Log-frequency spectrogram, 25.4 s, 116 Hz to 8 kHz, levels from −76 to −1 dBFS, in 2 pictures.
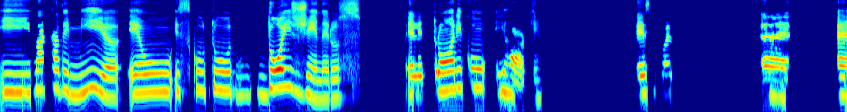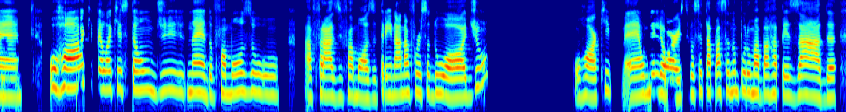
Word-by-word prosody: E, 250 0 -3
na 275 0 +2
academia, 260 -5 -2
eu 250 +1 -1
escuto 265 +1 -4 0.4
2 290 +6 +5
gêneros: 200 -5 -4 0.7
eletrônico 270 +6 +2 0.2
e 255 +2 -4
rock. 195 -2 -2 1.4
Esses 230 +1 +1 0.2
dois 245 0 -9 2.5
É, 225 - +5 0.3
é. - - -10 0.5
O 300 - +4
rock 305 +4 +7
pela 275 -1 +1
questão 275 -1 -3
de 255 +1 -8
né, 250 -1 +3
do 225 -1 -7
famoso 235 -1 -3 0.4
a 210 - -2
frase 215 -1 0
famosa 200 -2 -2
"treinar 225 +1 -1
na 240 +1 +1
força 245 0 -5
do 240 +1 -4
ódio". 210 - +3 1.3
O - - -7
rock 210 +4 0 0.2
é 215 +1 +1
o 225 - -1
melhor. 230 -4 +2
Se - - -27
você 235 +2 -6
tá 245 0 +2
passando 250 +1 -3
por 260 0 -3
uma 240 -1 +3
barra 230 0 0
pesada, 215 -2 +1
240 Hz, 100 wpm, -22 LUFS, 220-265 Hz, 2.5 s, rock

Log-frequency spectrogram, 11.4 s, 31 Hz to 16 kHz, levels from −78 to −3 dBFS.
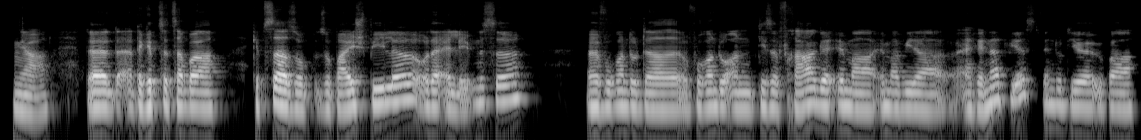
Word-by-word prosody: Ja, 115 -2 -2 0.4
da 135 0 +8
da 135 +1 -3
da 135 - 0
gibt's 145 +1 +1
jetzt 145 -1 -1
aber 135 -1 +2 0.2
gibt's 145 - -7
da 145 -4 +8
so 130 -2 -2
so 130 -1 -6
Beispiele 155 +8 +2
oder 140 -1 +1
Erlebnisse, 175 +9 -2 0.6
äh, 135 +1 +1
woran 140 +1 -1
du 140 - 0
da 125 -1 -1
woran 140 +1 -1
du 140 0 0
an 130 -1 -3
diese 135 -1 -3
Frage 145 +4 0
immer 135 -4 -1
immer 135 -1 -4
wieder 130 -1 -1 0.3
erinnert 145 +9 -2
wirst, 230 +5 -4
wenn - - -5
du 150 - -4
dir 140 -2 -2
über 130 -1 -4
135 Hz, 170 wpm, -23 LUFS, 130-145 Hz, 0.6 s, da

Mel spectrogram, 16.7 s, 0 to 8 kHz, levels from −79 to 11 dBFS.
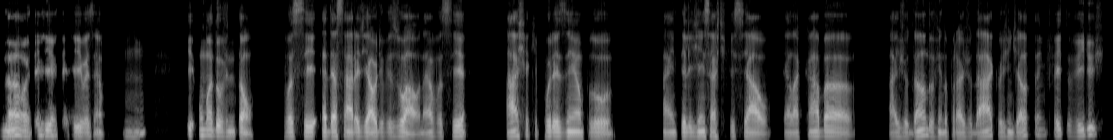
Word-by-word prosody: Não, 110 +3 +5
eu - - +3
entendi 115 +3 0
entendi 100 -3 -3
o - - -1
exemplo, 90 - -5 0.3
uhum, 100 - -10 0.6
e - - -1
uma 120 0 +2
dúvida, 100 -3 +1
então - - +3 0.4
você 100 +1 +2
é 100 - +4
dessa 105 +1 +3
área 95 0 +4
de 100 +1 +2
audiovisual, 95 -2 +3
né. 85 +3 -3
Você 100 +3 0 0.6
acha 105 +3 +1
que, - - -16
por 105 -1 -1
exemplo, 100 0 +2 0.8
a 95 0 -5
inteligência 100 +1 0
artificial, 90 -4 -1 0.2
ela 90 0 -3
acaba 95 -4 0 0.5
ajudando, 95 +5 -2
vindo 95 0 -4
para 90 +1 -5
ajudar 90 +6 -1
que - - -14
hoje 95 +1 -6
em 95 - -2
dia 100 - -3
ela 125 - +1
tem 125 -1 -15
feito 120 -2 -6
vídeos 120 +7 -3
100 Hz, 145 wpm, -23 LUFS, 95-110 Hz, 0.8 s, Não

